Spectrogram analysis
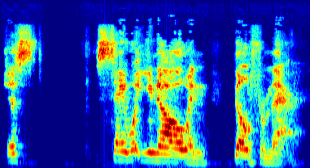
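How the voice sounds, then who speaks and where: A young actress plays an earnest spirit guide to the afterlife in a one-act play. The delivery is probing, solemn and urgent, with pitch that moves widely from phrase to phrase. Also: female voice, animated, a little slow. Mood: probing, insistent. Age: young adult. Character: earnest, insistent afterlife guide questioning the dead. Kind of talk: student one-act stage play acting.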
